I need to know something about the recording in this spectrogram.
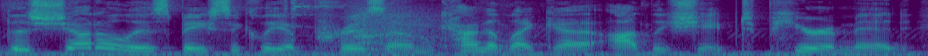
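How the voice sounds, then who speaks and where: A man's voice: medium pitch, expressive, moderate pace. Male game master, noisy recording. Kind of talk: casual improvised narration of a tabletop game.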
